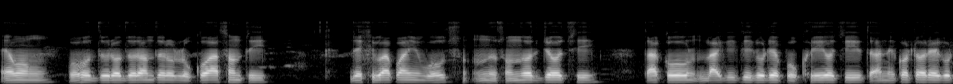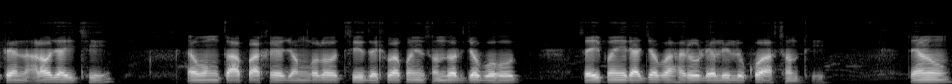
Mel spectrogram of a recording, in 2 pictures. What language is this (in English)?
Odia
